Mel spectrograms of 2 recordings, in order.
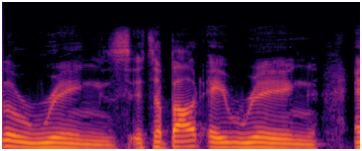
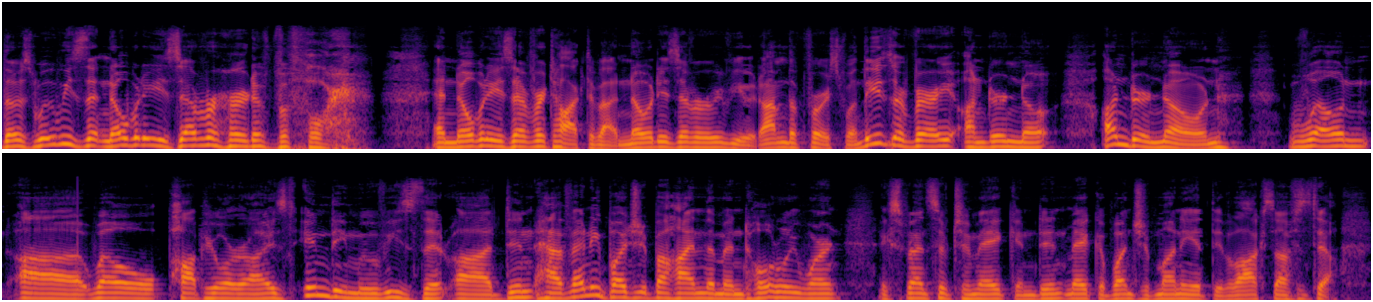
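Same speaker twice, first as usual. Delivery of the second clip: normal talking voice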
